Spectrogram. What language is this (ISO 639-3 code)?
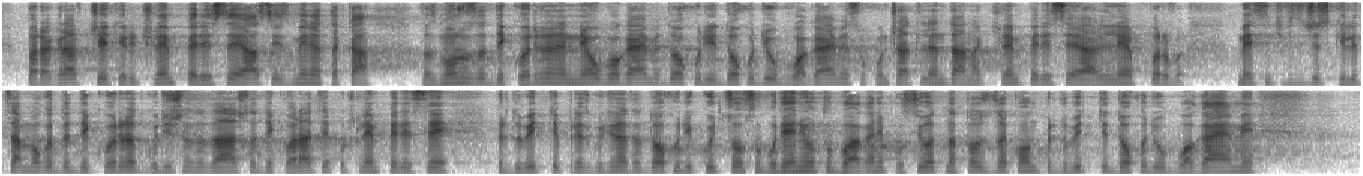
bul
